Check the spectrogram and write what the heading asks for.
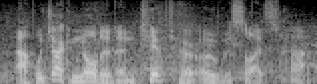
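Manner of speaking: usual speaking voice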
